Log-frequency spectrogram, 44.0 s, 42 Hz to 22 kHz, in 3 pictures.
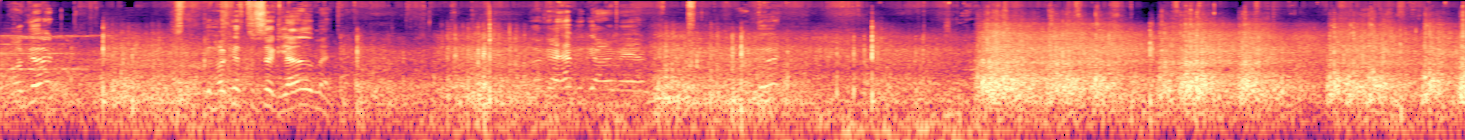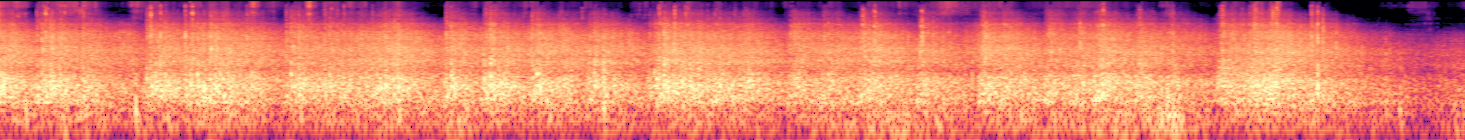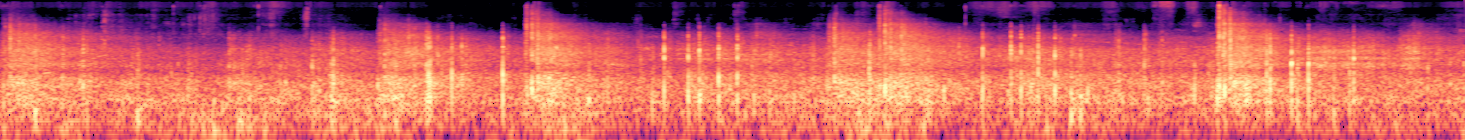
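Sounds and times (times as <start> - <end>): fireworks bangs and crackling: 0.0 - 43.9.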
